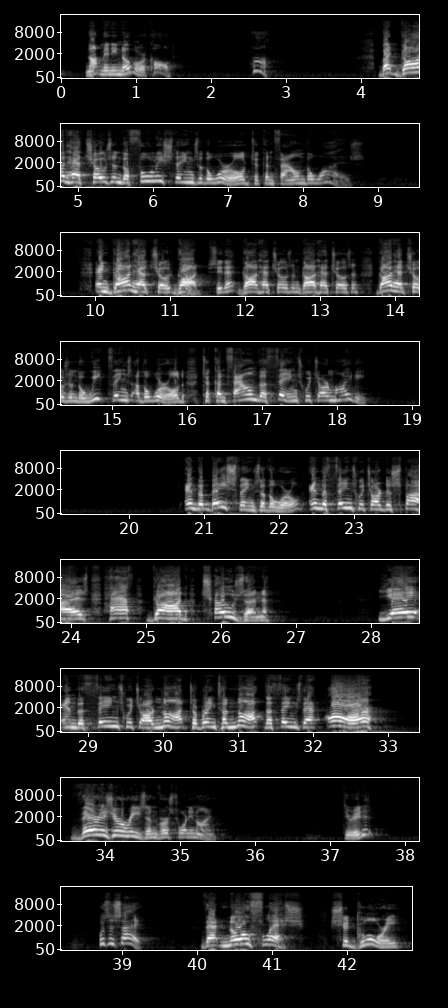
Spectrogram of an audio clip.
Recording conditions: large echoing room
